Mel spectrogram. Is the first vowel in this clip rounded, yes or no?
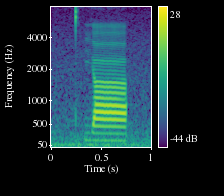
no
